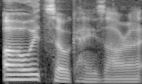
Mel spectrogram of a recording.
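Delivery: very bad, clumsy fake British accent, slow. Retelling what a man said to a woman: very bad British accent. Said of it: "in a very bad British accent".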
